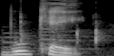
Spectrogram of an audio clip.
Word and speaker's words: bouquet: one of those words the word is bouquet bouqu is a word that we use in the English language that has a French pronunciation the Q and The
